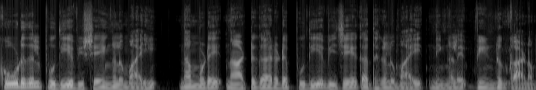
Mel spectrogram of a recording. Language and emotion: Malayalam, neutral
